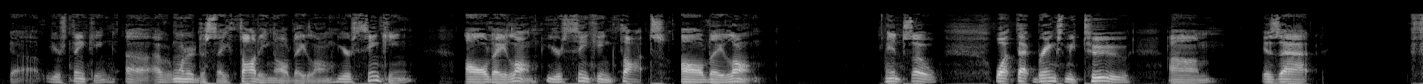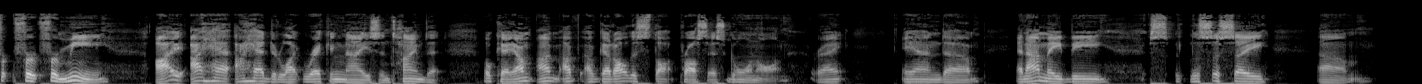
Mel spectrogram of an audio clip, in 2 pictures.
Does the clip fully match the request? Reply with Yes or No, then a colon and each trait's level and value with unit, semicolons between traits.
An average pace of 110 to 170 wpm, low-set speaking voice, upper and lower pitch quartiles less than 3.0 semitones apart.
No: average, 150 wpm; low, 120 Hz; average, 3.7 semitones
